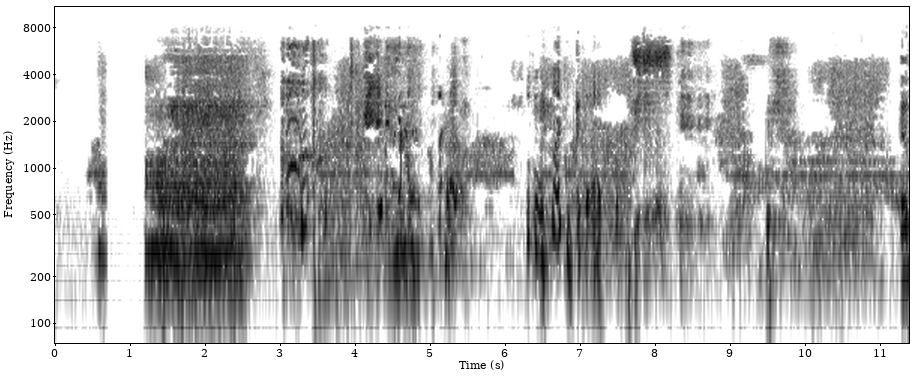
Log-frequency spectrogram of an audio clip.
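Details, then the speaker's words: Loud, rough, grunting snores from a sleeping girl, heard through a distorted call microphone; snoring. "wakes herself up like oh my God I'm just going to mute her"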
